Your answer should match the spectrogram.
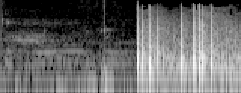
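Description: Fireworks being set off outdoors on a hot night: a sudden loud burst followed by a quick cluster of crackling pops.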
